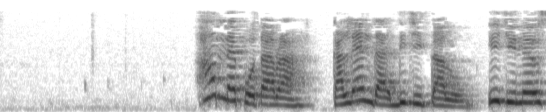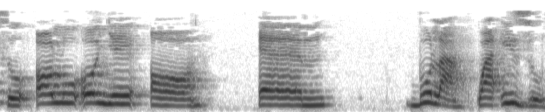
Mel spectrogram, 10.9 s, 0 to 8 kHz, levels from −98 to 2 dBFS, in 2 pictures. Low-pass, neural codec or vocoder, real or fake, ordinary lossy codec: 7.2 kHz; vocoder, 44.1 kHz, 128 mel bands every 512 samples, BigVGAN v2; fake; MP3, 24 kbps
